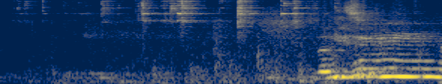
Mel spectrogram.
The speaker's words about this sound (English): We're in a little house on a hill in northwestern Oregon on a comfy couch with throw pillows, a little dog named Muffin running around.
